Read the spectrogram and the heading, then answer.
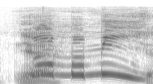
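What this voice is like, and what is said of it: Cartoonish Italian accent impression. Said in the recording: “your best Italian impression ... That was good ... That's just Mario.”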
